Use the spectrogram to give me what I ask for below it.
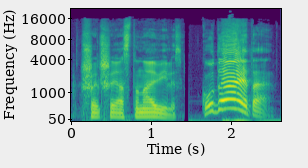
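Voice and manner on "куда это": very high, loud shout. Nikolai calls out again to two people walking on the road: shouted. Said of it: "опять крикнул Николай".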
